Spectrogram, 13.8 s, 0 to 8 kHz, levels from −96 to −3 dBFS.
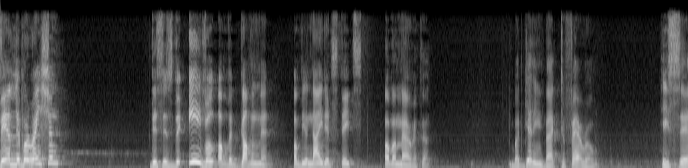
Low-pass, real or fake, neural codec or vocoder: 7.2 kHz; fake; autoencoder, 48 kHz, 32 numbers a frame, DAC-VAE, trained on Japanese speech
